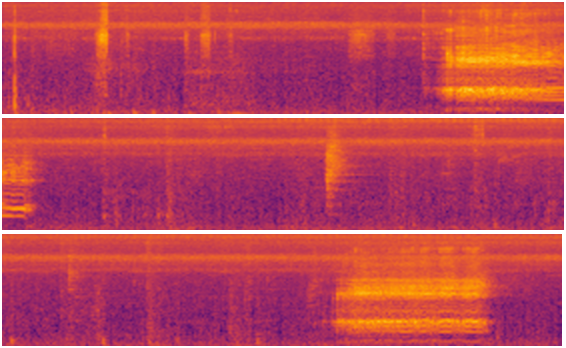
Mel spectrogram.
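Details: Hungry sheep flock being called into a holding pen for their evening grain feed; two loud bleats about six seconds apart, each roughly a second long, with clattering and small knocks between them.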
